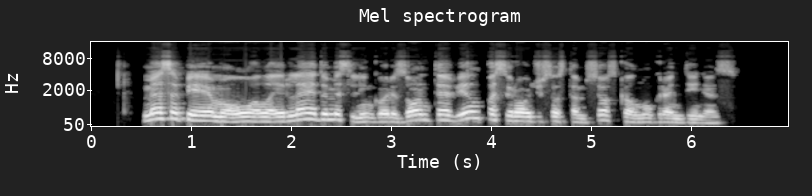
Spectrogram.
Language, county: Lithuanian, Vilnius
